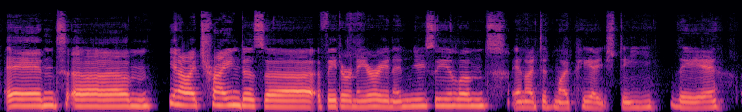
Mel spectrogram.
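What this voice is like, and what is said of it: New Zealand accent. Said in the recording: “I can detect a bit of an accent ... I'm actually from New Zealand originally”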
